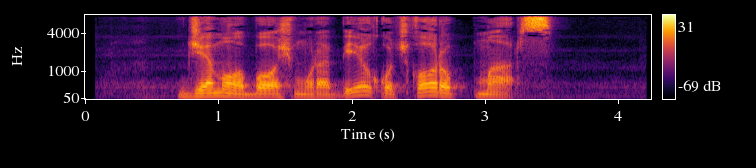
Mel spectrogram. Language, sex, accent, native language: Uzbek, male, Farg'ona, Uzbek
